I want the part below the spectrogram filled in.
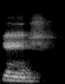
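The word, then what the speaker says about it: Kage: cage stupa no one cage or gage sorry gage spell it k-k-a-g-e k-a-g okay cool all right thank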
